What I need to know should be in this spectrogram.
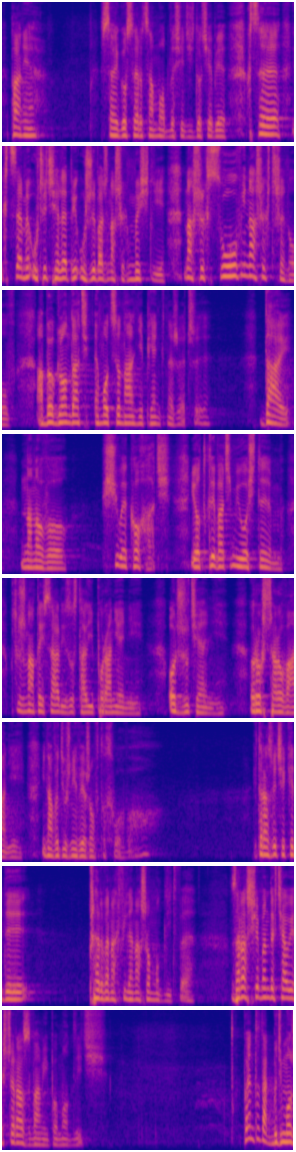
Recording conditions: large echoing room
